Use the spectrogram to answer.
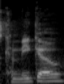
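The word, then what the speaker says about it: Kamiko: are good options to get you know commits Kimiko is how you say it very good five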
